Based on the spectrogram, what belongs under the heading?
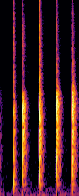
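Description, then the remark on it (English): Six sharp hand claps in an uneven rhythmic pattern, pairs and gaps alternating, each crisp and bright with a quick decay, with no voices present. “But the person beneath them, every time you switch over to the next phrase, you're still clapping that pattern, but it's offset by one beat.”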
